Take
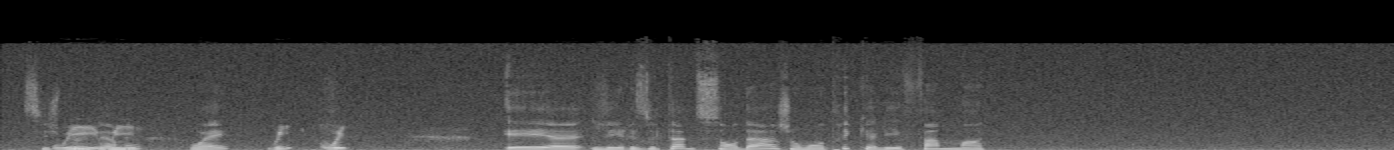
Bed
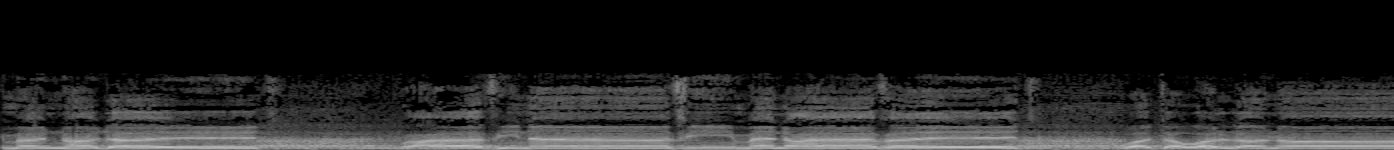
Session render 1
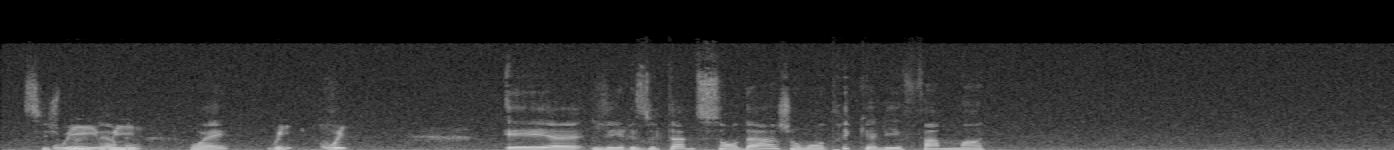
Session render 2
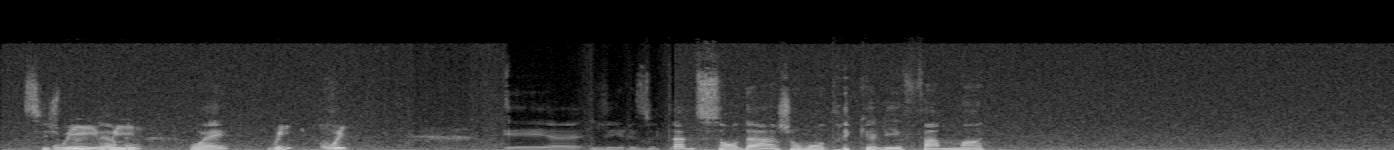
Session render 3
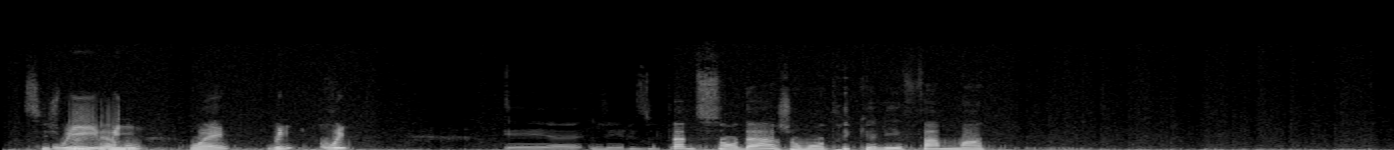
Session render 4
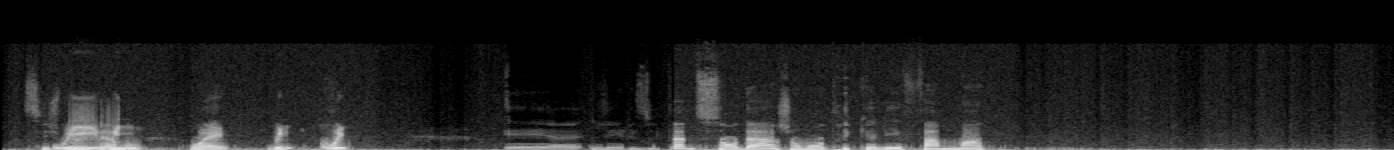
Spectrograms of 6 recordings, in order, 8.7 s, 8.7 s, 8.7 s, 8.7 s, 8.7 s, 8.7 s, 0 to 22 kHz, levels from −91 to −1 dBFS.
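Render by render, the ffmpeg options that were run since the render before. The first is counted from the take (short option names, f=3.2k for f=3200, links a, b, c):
-af "afftdn=nr=7:nf=-45"
-filter_complex "[0:a]asettb=1/sr,asplit=3[a][b][c];[a]atrim=end=2.204[d];[b]atrim=start=2.2:end=4.21,asetpts=PTS-STARTPTS,afade=t=in:d=0.004:c=qsin,afade=t=out:st=2.006:d=0.004:c=qsin,acompressor=threshold=-41dB:ratio=4:attack=3.2:release=140:knee=1:detection=peak[e];[c]atrim=start=4.206[f];[d][e]acrossfade=d=0.004:c1=hsin:c2=qsin[g];[g][f]acrossfade=d=0.004:c1=qsin:c2=hsin,asettb=1/sr,asplit=3[h][i][j];[h]atrim=end=4.834[k];[i]atrim=start=4.83:end=5.48,asetpts=PTS-STARTPTS,afade=t=in:d=0.004:c=qsin,afade=t=out:st=0.646:d=0.004:c=qsin,afreqshift=-69[l];[j]atrim=start=5.476[m];[k][l]acrossfade=d=0.004:c1=hsin:c2=qsin[n];[n][m]acrossfade=d=0.004:c1=qsin:c2=hsin"
-af "afwtdn=0.0158,agate=range=-33dB:threshold=-44dB:ratio=3:detection=peak"
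-af "volume=10dB,alimiter=limit=-2dB:level=0:latency=1"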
